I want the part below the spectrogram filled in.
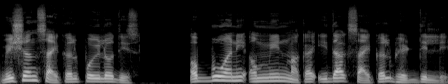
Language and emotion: Goan Konkani, neutral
